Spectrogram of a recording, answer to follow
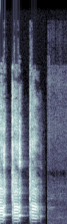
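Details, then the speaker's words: Three quick, harsh, voiced bursts in a row, then quiet room noise; a dog's hacking cough, with air conditioning suspected as the cause. "¿Sabes qué? Te voy a llevar al doctor. Bueno, Junior, con esto se le va a quitar la tos."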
